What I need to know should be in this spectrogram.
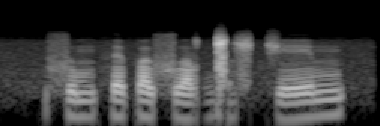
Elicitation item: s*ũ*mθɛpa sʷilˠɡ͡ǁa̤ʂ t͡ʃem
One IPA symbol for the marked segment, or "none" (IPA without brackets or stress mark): u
